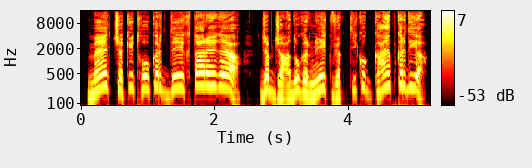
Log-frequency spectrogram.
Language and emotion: Hindi, surprised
